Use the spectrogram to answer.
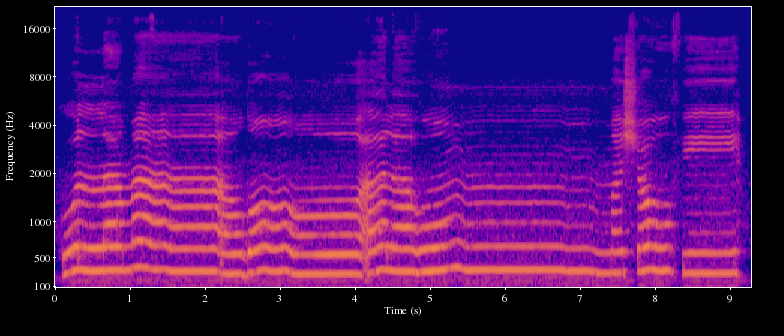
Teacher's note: jadi mimnya itu ditahannya sepanjang 2 harokat atau 3 harokat jadi itu didengungkan ya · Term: idgham mimi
